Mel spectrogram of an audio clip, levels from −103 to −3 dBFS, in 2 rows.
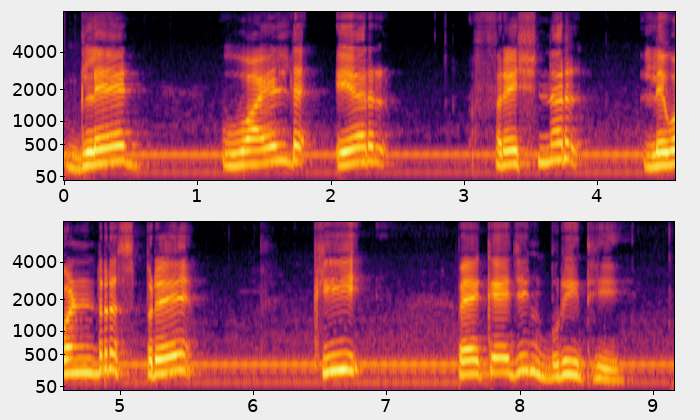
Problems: constant background noise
